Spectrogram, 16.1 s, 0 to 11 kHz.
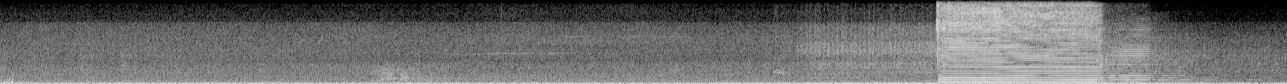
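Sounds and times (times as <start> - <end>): ship engines rumbling: 0.0 - 16.0
ship's horn blast: 11.7 - 16.0.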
